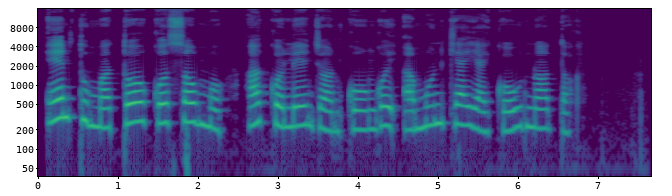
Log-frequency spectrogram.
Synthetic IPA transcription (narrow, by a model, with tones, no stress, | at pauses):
e˦ntu˨ma˨to˦ko˦so˦mo˨ | a˦ko˨le˦nd͡ʒɔ˨nko˨ŋɡo˦i˨a˨mu˦nkɪ˦a˦ja˨jko˨u˦nɔ˦dɔ˨k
